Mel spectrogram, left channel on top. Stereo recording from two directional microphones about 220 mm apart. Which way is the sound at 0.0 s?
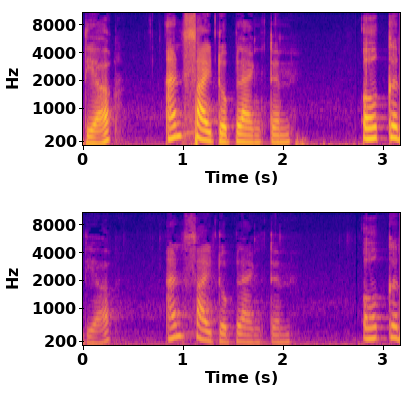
45° left (ahead or behind).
